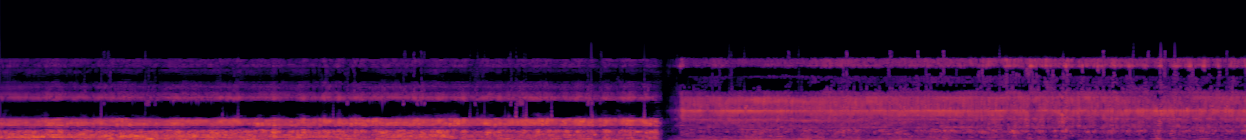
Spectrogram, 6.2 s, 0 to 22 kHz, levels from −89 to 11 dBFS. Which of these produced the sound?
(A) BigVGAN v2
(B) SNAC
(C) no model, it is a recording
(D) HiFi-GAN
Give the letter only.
A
